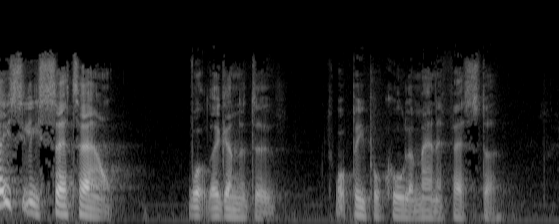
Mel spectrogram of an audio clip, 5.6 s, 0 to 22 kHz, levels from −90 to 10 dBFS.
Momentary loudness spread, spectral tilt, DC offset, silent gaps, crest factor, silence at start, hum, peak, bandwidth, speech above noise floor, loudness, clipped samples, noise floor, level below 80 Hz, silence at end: 14 LU; -4 dB/octave; under 0.1%; none; 22 dB; 0 s; none; -8 dBFS; 10 kHz; 34 dB; -30 LUFS; under 0.1%; -63 dBFS; -58 dBFS; 0.6 s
